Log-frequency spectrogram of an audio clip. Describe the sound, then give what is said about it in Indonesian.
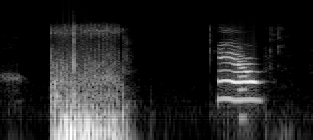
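A voice imitates a cat's meow: first a long raspy, noisy burst, then after a pause a short, clear, tonal meow-like cry, both fairly loud and alone. “suara kucing tuh bukan gitu, tahu suaranya gini. Ah, meyong, meyong.”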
